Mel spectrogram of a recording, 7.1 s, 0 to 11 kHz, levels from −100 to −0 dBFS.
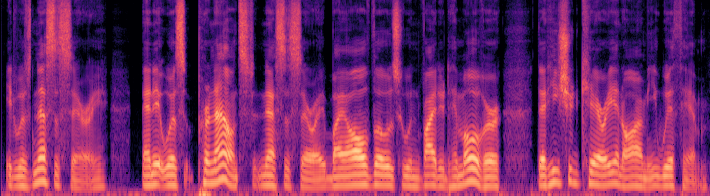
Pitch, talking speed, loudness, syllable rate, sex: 115 Hz, 195 wpm, -19 LUFS, 6.0 syllables/s, male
